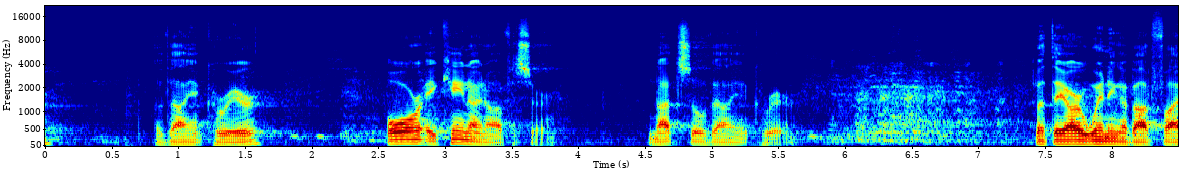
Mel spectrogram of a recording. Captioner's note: laughter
